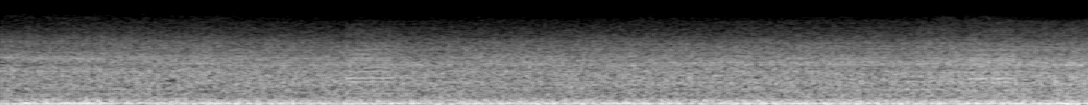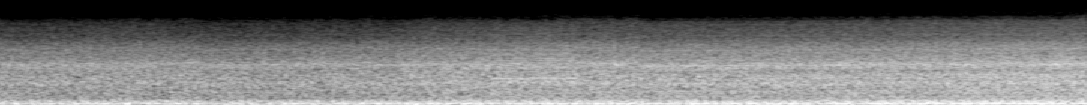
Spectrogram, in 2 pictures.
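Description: A diesel bus engine runs.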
